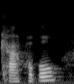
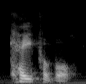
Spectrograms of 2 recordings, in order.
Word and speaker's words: capable: your you're pronouncing it capable and it's pronounced capable so it's the a sound yeah capable capable yeah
